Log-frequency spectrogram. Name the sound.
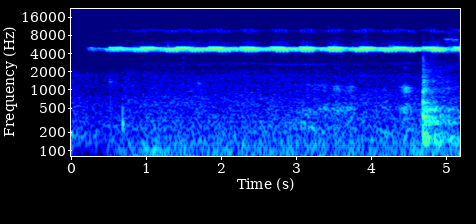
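crickets chirping at night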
